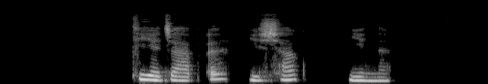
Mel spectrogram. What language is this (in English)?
Adyghe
